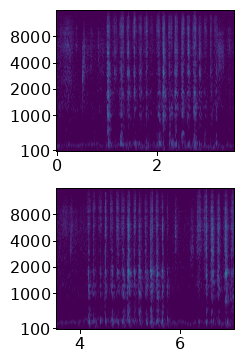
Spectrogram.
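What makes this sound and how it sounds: A long wooden stylus scratches a flat black sheet of wax-coated scratch art paper, held down by one hand, etching the reindeer's scarf. Quick, dry rasping strokes come in two bursts separated by a quieter pause, each with a bright, papery scrape.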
